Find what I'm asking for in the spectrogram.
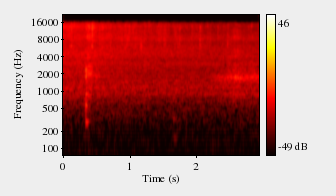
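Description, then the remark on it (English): Steady rain patters down in a soft, continuous hiss, with a few sharper drops striking near the start and no voices. “I guess there are worse places to be right now. The rain falling.”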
